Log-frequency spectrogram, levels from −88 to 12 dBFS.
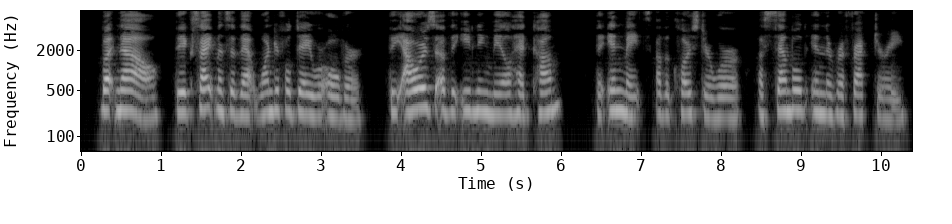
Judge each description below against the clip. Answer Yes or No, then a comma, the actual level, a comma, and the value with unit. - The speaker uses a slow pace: No, average, 160 wpm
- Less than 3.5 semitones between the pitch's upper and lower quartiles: Yes, narrow, 2.4 semitones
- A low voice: No, high, 225 Hz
